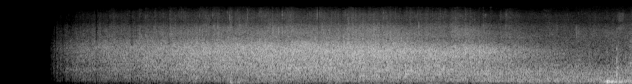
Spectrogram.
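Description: Large audience applauding. It starts suddenly, swells over the first few seconds and then slowly dies down. A single thump comes near the end.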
